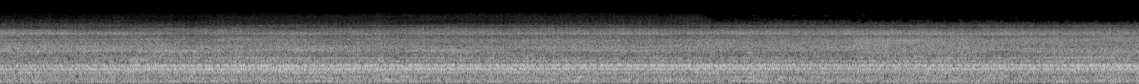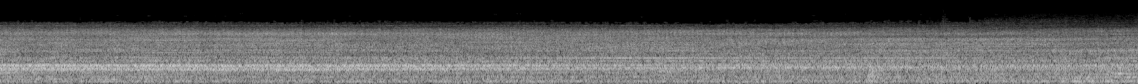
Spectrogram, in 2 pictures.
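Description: Model diesel locomotives running a freight train along a layout: a steady, unbroken engine-like drone.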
